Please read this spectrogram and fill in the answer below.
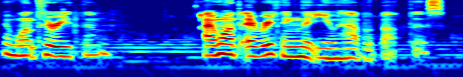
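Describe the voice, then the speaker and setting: A woman playing a withdrawn, guilt-ridden woman mercenary in an improvised tabletop game, speaking haltingly. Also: mid-range voice, a bit bright, faint music behind, natural voice. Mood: shaken. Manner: halting, subdued.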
